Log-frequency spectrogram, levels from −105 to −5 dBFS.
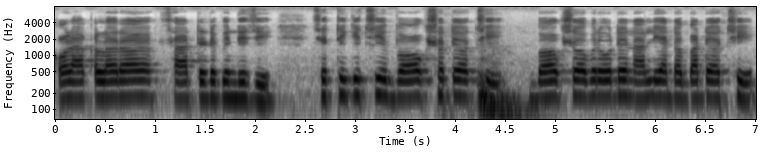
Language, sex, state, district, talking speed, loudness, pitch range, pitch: Odia, male, Odisha, Nuapada, 130 wpm, -13 LUFS, 160-170 Hz, 165 Hz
